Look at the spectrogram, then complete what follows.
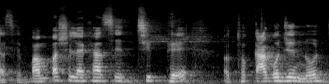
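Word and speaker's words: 지폐: বাম পাশে লেখা আছে জিপফে, অর্থাৎ কাগজের নোট। জিপফিয়ে এখানে উচ্চারণটা হবে না, উচ্চারণকে সহজ এবং দ্রুত করার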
